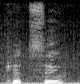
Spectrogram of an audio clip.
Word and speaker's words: Koetsu: That's how I'm going to pronounce it, Koetsu. Not quite sure.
